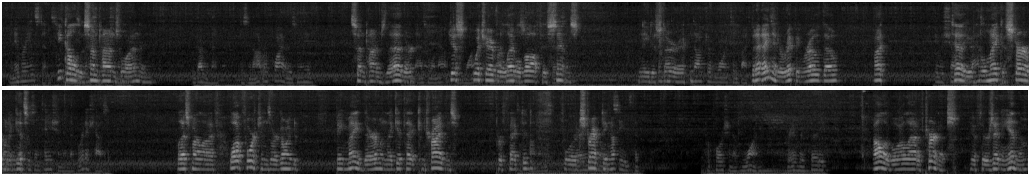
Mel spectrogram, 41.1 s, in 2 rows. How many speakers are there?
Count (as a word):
two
